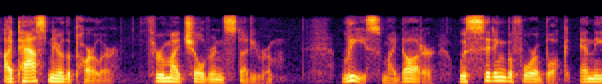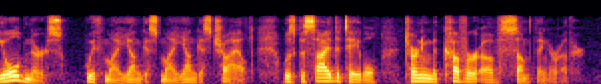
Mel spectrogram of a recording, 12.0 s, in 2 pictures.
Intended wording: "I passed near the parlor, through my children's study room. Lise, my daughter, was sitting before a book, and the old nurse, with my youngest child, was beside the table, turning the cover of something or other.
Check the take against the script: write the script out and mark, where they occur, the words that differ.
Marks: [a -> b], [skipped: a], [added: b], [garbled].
"I passed near the parlor, through my children's study room. Lise, my daughter, was sitting before a book, and the old nurse, with my youngest [added: my youngest] child, was beside the table, turning the cover of something or other.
